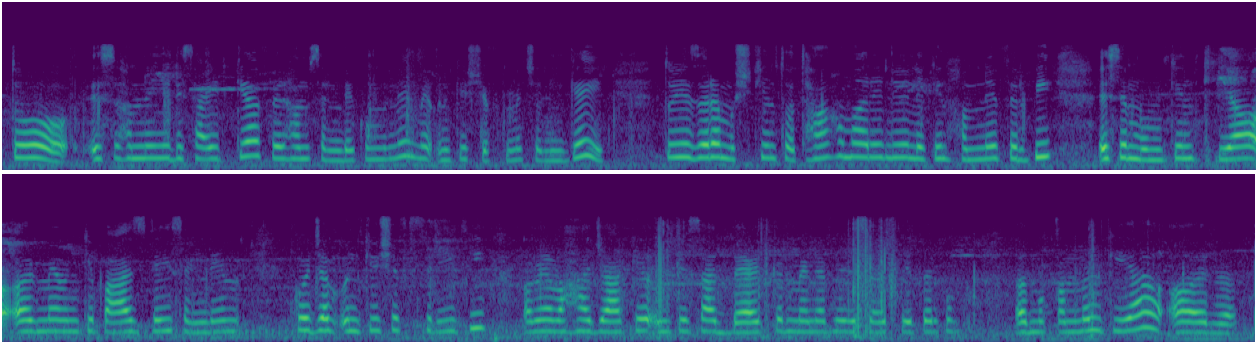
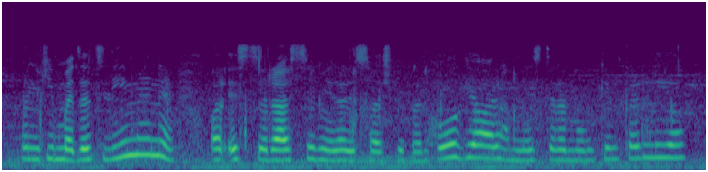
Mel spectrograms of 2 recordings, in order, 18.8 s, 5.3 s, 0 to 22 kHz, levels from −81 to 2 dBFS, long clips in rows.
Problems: low volume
